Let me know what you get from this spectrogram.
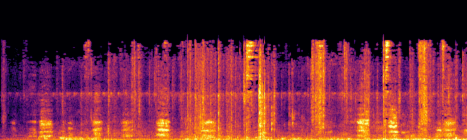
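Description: A Shiba Inu barks in quick, high yipping bursts, spaced unevenly over a steady low hum. These insistent barks are a demand for food.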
